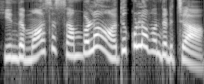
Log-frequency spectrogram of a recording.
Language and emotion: Tamil, surprised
